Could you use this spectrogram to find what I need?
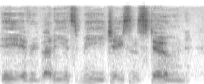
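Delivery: hard, rough, really raspy character voice. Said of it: "talking in like a really raspy voice".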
